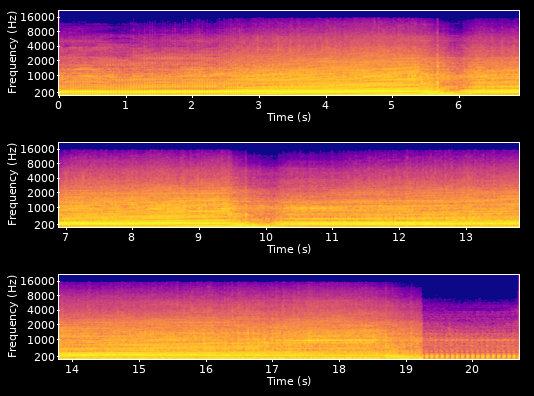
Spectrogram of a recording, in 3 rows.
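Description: Suzuki DR-Z400SM's single-cylinder four-stroke engine accelerating hard. Its pitch climbs, drops sharply about six and ten seconds in as it shifts up a gear, and climbs again. It then holds a steady cruise until the throttle is rolled off near the end.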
